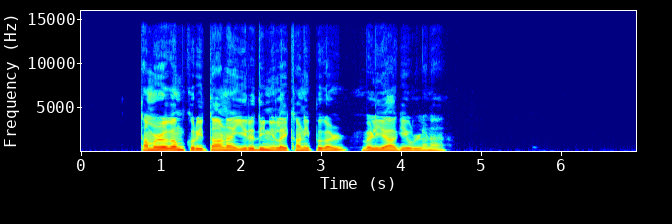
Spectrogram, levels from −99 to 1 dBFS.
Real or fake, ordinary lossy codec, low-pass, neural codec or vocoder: real; none; 14.4 kHz; none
